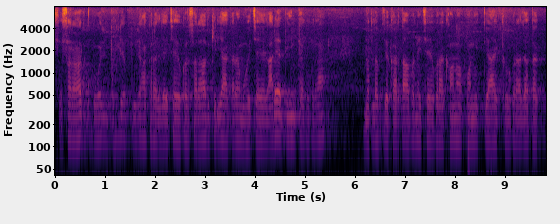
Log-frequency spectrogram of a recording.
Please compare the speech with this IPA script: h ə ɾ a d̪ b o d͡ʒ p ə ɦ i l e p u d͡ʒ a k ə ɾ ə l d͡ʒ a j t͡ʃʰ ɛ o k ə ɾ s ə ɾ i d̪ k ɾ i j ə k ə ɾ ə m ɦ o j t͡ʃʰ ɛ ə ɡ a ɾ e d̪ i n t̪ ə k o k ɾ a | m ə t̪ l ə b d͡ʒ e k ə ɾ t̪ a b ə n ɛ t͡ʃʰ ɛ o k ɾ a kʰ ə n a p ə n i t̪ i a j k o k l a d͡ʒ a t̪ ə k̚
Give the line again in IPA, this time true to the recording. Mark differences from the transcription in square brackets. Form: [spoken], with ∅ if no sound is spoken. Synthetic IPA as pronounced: [s] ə ɾ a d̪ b o d͡ʒ p ə ɦ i l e p u d͡ʒ a k ə ɾ ə l d͡ʒ a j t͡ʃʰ ɛ o k ə ɾ s ə ɾ [a] d̪ k ɾ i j [a] k ə ɾ ə m ɦ o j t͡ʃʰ ɛ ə ɡ a ɾ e d̪ i n t̪ ə k o k ɾ a | m ə t̪ l ə b d͡ʒ e k ə ɾ t̪ a b ə n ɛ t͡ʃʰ ɛ o k ɾ a kʰ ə n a p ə n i t̪ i a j k o k [ɾ] a d͡ʒ a t̪ ə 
